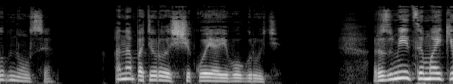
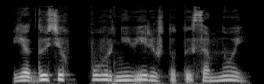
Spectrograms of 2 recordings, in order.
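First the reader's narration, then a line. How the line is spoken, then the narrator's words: Whispered. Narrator (Russian): прошептал Илья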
